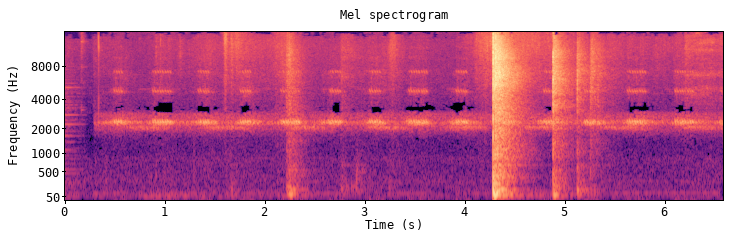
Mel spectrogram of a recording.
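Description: Cricket chirping in an even rhythm, about two and a half chirps a second, the stock comic 'silence' sound effect. Over it come a few thumps: a small one about two seconds in, a loud one a little after four seconds and a smaller one just after.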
